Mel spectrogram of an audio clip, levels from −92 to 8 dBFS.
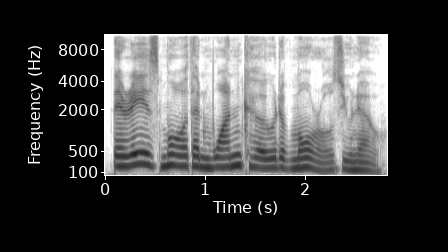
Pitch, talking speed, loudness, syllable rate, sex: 175 Hz, 210 wpm, -17 LUFS, 4.9 syllables/s, female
